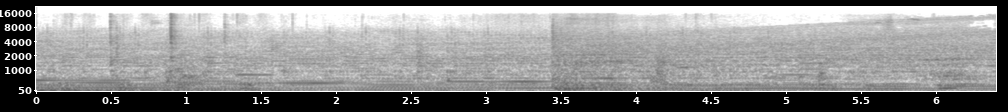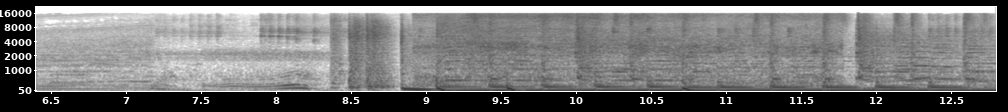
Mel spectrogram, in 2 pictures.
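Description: Background music: soft held notes at first, then about nine seconds in a much louder part with a heavy bass and a steady beat comes in.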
